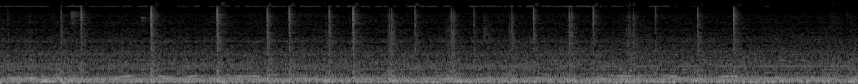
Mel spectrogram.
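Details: Samsung WW75TA046TE/SP washing machine, a same-model replacement on its sixth day of use. Uneven sharp ticks and clicks over a steady drum hum, louder than normal. The noise is abnormal and worsening each wash, and the cause is unclear.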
